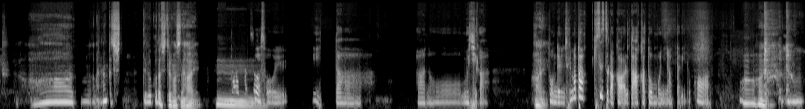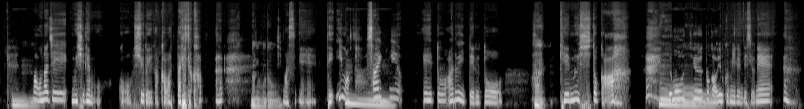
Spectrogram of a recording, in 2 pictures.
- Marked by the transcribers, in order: unintelligible speech; distorted speech; other background noise; static; cough; laughing while speaking: "変わったりとか"; chuckle; chuckle; chuckle
- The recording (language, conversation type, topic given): Japanese, podcast, 季節の変わり目に、自然のどんな変化をいちばん最初に感じますか？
